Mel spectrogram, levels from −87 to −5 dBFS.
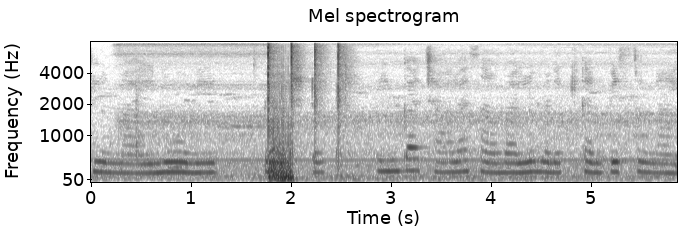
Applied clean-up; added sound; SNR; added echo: none; Fire; -3 dB; reverberation time 0.6 s.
